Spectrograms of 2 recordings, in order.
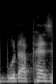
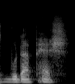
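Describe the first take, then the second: First: Said in the usual way. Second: Budapest with final S turned to SH; Hungarian-style pronunciation. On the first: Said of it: "the Hungarian name Budapest". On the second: Shown as a demonstration. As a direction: end Budapest on "pesh". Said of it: "is pronounced as Budapest".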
